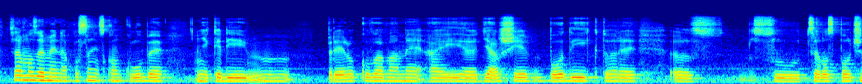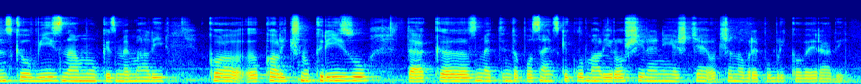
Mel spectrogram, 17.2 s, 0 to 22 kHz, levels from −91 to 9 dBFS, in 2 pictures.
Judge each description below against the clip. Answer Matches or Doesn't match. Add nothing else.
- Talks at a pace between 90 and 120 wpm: Matches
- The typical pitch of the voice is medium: Matches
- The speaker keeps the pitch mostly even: Matches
